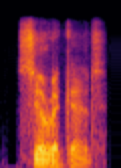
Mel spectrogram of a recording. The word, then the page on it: suricate: British English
